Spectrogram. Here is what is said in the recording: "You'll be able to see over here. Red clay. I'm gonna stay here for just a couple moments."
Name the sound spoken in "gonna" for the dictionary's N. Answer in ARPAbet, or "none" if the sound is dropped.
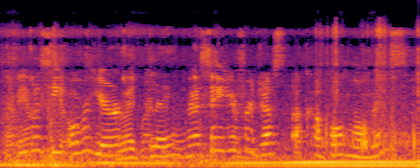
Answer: none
